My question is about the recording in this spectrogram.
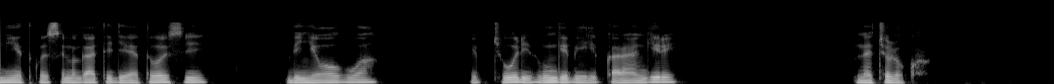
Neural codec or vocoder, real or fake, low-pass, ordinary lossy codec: none; real; 7.2 kHz; none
